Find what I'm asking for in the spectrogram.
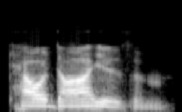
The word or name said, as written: caodaism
